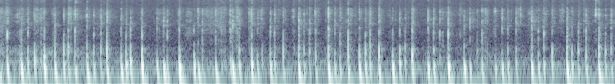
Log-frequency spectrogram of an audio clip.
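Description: A solid, roughly hand-sized slab of white styrofoam is held and tapped quickly with fingernails. It makes a steady run of about forty dull, low, muffled taps that die away almost instantly, with very little brightness.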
